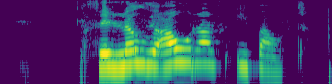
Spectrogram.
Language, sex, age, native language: Icelandic, male, 10, Icelandic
